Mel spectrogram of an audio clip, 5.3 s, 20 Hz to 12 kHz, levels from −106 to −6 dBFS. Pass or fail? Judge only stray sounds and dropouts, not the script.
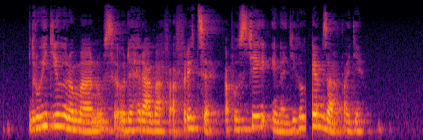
fail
